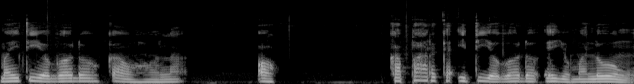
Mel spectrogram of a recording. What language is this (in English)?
Luo (Kenya and Tanzania)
